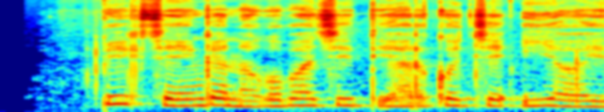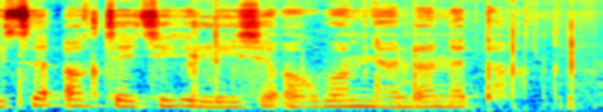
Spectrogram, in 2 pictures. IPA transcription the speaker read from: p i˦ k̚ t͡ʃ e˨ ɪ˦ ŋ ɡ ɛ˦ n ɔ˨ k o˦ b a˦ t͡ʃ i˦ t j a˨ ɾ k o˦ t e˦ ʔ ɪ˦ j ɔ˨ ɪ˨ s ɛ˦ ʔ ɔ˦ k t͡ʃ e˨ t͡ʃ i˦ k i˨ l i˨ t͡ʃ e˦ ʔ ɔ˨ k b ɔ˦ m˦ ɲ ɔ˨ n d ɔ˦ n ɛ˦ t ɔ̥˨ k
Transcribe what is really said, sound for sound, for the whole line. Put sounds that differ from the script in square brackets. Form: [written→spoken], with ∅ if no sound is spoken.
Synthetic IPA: p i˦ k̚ t͡ʃ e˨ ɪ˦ ŋ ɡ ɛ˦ n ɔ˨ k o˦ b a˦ t͡ʃ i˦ t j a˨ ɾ k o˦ [t→t͡ʃ] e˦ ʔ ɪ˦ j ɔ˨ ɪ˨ s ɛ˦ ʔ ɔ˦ k t͡ʃ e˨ t͡ʃ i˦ k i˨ l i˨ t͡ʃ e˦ ʔ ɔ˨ k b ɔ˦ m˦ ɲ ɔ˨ n d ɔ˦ n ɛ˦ t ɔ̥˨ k

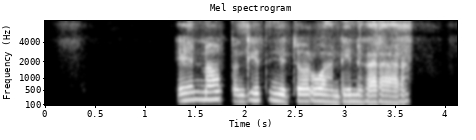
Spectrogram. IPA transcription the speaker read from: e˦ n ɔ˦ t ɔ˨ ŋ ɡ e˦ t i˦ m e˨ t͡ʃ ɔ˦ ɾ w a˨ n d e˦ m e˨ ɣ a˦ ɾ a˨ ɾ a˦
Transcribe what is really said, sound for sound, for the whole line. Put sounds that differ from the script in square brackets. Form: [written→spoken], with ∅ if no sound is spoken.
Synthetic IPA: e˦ n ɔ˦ t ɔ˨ ŋ ɡ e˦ t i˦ [m→ɲ] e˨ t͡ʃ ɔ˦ ɾ w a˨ n d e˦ [m→n] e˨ ɣ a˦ ɾ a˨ ɾ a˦

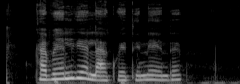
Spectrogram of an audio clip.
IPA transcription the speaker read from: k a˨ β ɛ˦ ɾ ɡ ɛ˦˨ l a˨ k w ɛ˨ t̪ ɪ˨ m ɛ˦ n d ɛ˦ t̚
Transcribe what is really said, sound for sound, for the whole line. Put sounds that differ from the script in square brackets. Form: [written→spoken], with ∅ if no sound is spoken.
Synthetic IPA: k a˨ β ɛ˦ [ɾ→l] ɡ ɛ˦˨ l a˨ k w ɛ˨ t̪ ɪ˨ [m→n] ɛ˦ n d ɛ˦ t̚

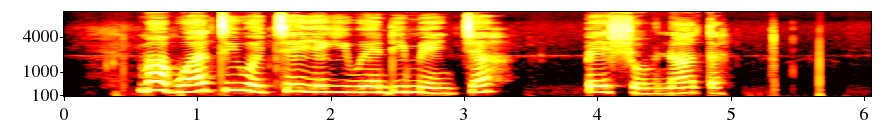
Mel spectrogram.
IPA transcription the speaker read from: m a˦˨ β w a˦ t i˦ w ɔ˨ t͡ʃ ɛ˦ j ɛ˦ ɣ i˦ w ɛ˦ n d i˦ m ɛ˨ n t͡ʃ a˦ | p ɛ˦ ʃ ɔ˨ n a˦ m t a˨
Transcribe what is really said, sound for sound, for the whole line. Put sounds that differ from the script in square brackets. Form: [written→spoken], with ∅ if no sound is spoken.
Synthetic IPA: m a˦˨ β w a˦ t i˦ w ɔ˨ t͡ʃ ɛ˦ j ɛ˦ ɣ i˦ w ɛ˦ n d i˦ m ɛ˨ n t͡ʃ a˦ | p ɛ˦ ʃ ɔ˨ n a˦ [m→∅] t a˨

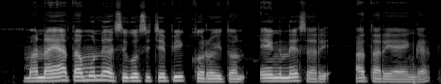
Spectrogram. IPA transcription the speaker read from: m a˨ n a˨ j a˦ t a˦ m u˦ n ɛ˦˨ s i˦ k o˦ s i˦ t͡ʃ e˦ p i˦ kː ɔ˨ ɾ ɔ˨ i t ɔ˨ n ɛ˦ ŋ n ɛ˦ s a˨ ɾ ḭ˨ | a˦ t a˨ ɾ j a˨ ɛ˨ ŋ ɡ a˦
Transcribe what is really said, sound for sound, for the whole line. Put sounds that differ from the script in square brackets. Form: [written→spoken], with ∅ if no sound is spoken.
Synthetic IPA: m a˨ n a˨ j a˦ t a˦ m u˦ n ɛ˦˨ s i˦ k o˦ s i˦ t͡ʃ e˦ p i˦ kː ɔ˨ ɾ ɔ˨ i t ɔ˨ n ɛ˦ ŋ n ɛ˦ s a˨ ɾ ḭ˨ | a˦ t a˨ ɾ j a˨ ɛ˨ ŋ ɡ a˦

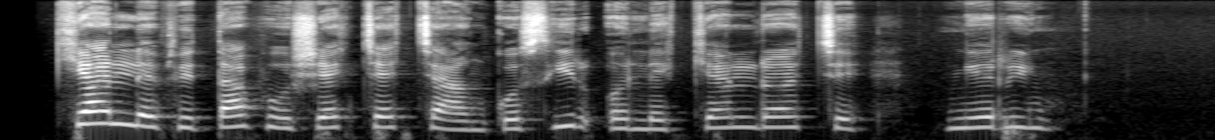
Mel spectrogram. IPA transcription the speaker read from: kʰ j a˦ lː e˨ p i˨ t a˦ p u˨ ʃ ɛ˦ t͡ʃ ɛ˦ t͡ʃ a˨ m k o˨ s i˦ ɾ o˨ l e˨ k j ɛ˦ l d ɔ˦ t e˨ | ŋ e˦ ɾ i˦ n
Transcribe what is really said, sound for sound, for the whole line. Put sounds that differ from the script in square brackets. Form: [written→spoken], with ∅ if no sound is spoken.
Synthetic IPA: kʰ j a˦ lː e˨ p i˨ t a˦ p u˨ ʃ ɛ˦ t͡ʃ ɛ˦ t͡ʃ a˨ [m→ŋ] k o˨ s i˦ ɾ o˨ l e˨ k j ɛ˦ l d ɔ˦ [t→t͡ʃ] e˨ | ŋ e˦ ɾ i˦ [n→ŋ]

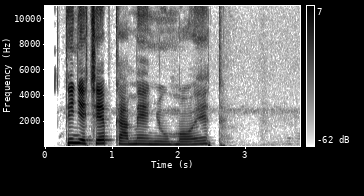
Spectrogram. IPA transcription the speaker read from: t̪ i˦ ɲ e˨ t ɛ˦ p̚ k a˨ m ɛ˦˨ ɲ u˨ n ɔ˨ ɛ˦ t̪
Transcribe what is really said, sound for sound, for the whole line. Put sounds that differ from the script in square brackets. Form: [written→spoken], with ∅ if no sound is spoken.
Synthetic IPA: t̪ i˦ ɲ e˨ [t→t͡ʃ] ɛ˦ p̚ k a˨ m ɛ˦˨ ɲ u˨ [n→m] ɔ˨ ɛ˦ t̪

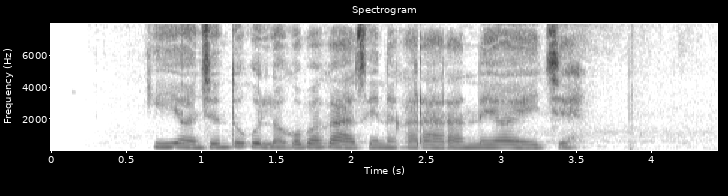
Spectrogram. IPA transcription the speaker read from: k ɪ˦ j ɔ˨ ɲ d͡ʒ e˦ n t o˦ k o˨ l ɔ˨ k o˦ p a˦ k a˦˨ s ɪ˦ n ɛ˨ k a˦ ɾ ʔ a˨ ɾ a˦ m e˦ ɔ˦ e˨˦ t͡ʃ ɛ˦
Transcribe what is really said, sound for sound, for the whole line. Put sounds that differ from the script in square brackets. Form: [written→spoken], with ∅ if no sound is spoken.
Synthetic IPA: k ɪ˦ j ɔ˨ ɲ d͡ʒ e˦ n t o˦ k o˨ l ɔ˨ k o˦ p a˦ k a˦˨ s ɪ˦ n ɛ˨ k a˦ ɾ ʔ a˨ ɾ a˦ [m→n] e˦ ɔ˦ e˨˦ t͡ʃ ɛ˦

